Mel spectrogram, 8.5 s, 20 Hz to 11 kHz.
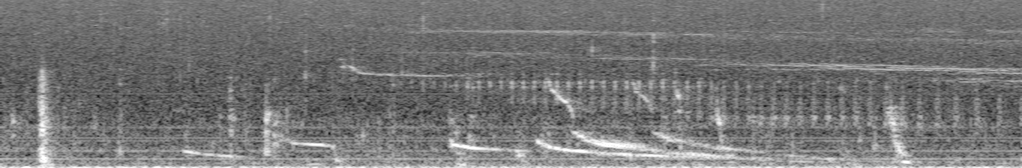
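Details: Weddell seals calling under the sea ice at McMurdo Sound, Antarctica, in November 2017, 21 m below the ice: a cluster of quick descending whistles and warbling sweeps, with sharp clicks and a faint high whistle sliding downward.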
